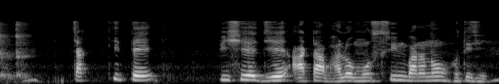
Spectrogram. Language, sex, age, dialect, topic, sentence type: Bengali, male, 18-24, Western, agriculture, statement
